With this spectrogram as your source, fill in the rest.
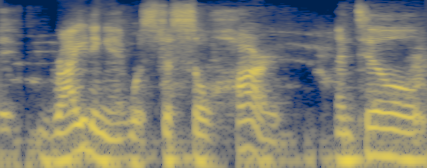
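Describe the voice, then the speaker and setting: A man's voice, fairly high in pitch, comes through noticeable background noise. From Puerto Rican family. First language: ASL (English is third, after Spanish). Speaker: poet. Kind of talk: interview. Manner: halting, many fillers.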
